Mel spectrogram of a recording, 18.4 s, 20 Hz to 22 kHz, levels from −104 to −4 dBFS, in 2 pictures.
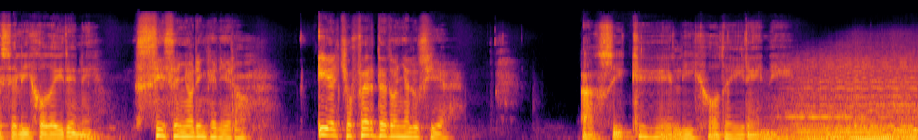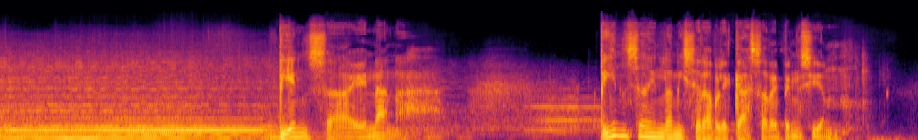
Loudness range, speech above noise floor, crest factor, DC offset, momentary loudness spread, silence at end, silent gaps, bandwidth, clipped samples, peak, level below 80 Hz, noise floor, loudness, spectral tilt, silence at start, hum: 4 LU; 45 dB; 20 dB; under 0.1%; 16 LU; 0.35 s; none; 14.5 kHz; under 0.1%; 0 dBFS; -44 dBFS; -65 dBFS; -20 LUFS; -5 dB/octave; 0 s; none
